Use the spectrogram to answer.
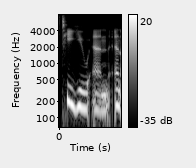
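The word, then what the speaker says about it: Túna: on the page but originally it was just toon it was t-u-n and i don't know why he added the a on the end and went with it but tuna that's what the man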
